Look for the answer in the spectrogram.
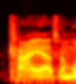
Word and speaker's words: chiasm: And it comes from the Greek word chiasm, which is beginning not with a C-H the way we would spell it. We spell it C-H-I-A-S-M. They would spell it with an X, key.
